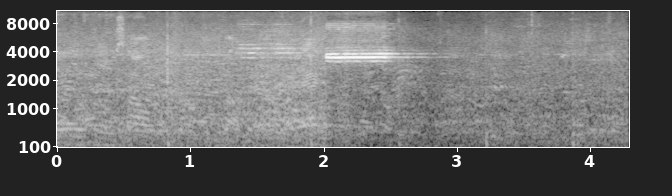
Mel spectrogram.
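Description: A referee's whistle gives one short, high blast about two seconds in, the loudest sound here, over voices and chatter from the crowd.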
